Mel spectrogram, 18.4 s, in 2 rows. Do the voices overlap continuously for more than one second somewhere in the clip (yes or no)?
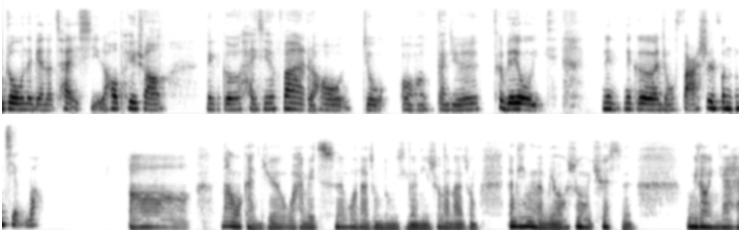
no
